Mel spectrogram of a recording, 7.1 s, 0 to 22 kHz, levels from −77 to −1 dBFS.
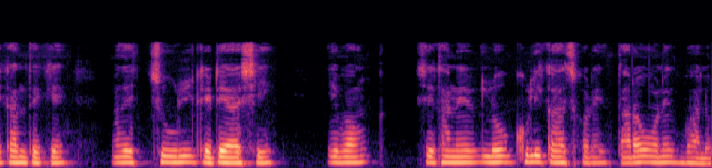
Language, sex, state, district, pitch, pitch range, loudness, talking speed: Bengali, male, West Bengal, Kolkata, 140 Hz, 135-145 Hz, -17 LUFS, 120 wpm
